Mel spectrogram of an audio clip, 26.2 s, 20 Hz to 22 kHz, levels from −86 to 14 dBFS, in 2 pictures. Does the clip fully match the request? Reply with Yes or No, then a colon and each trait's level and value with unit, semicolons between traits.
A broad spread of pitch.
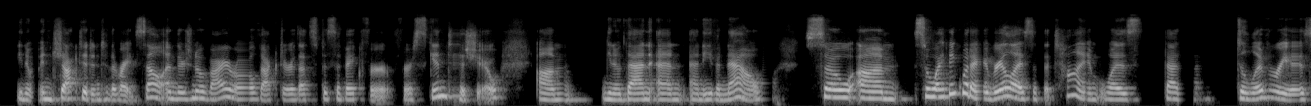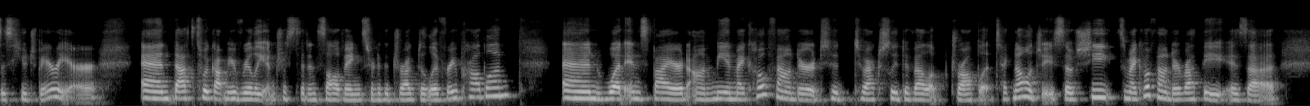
No: average, 3.4 semitones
